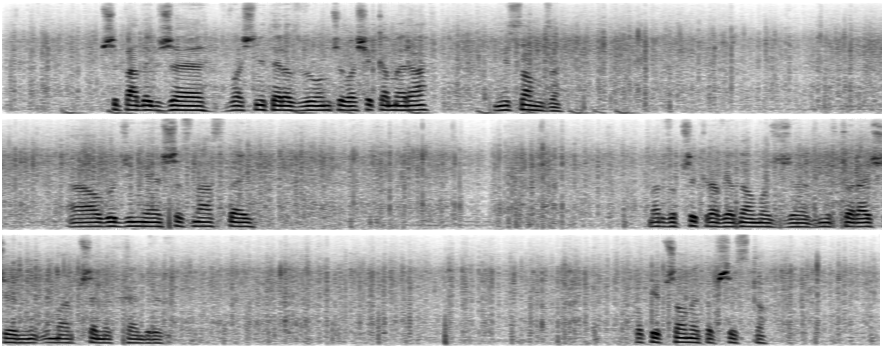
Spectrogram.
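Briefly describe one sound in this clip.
A man speaks slowly and wearily, close by, in short phrases.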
